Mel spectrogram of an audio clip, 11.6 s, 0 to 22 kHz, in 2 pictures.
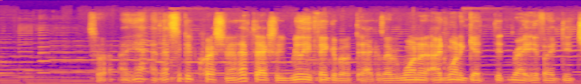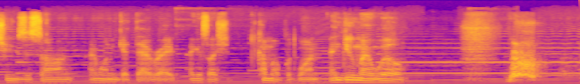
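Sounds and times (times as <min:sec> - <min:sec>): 
speech: 0:00.9 - 0:11.2
dog barking: 0:10.9 - 0:11.3.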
